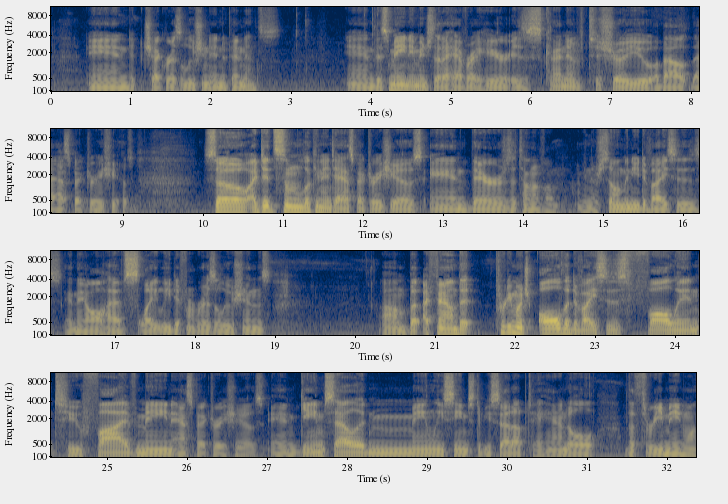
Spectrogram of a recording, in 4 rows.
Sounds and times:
Speech: 0:00.5 - 0:02.9, 0:03.7 - 0:09.2, 0:10.0 - 0:19.0, 0:20.3 - 0:32.3.

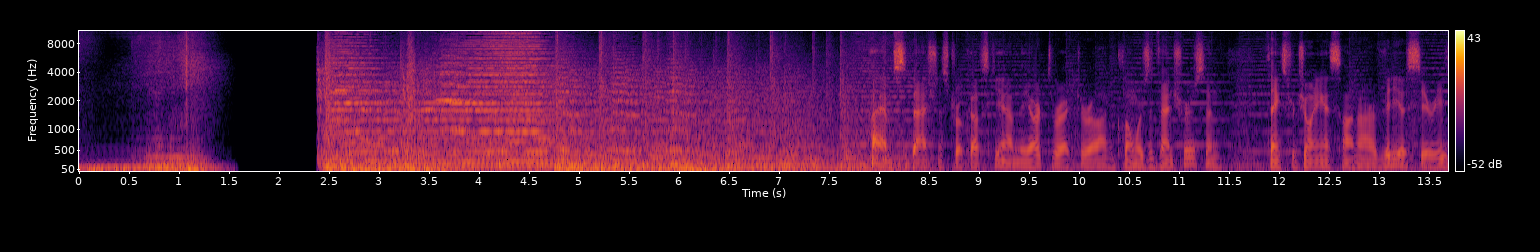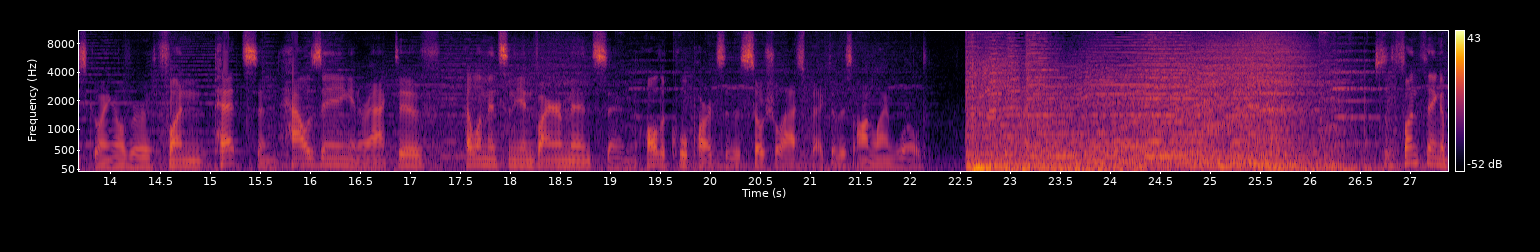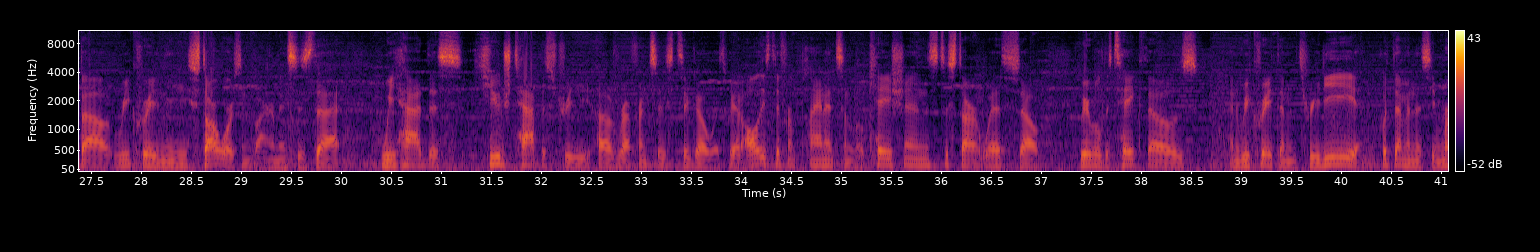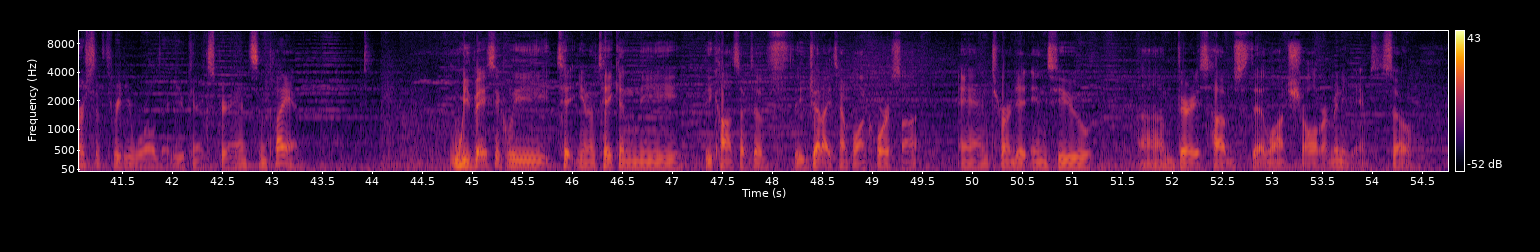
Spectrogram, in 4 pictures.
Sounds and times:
Music: 0:02.4 - 0:54.7
Speech: 0:07.9 - 0:22.2, 0:26.7 - 0:43.4, 0:44.8 - 0:54.4.

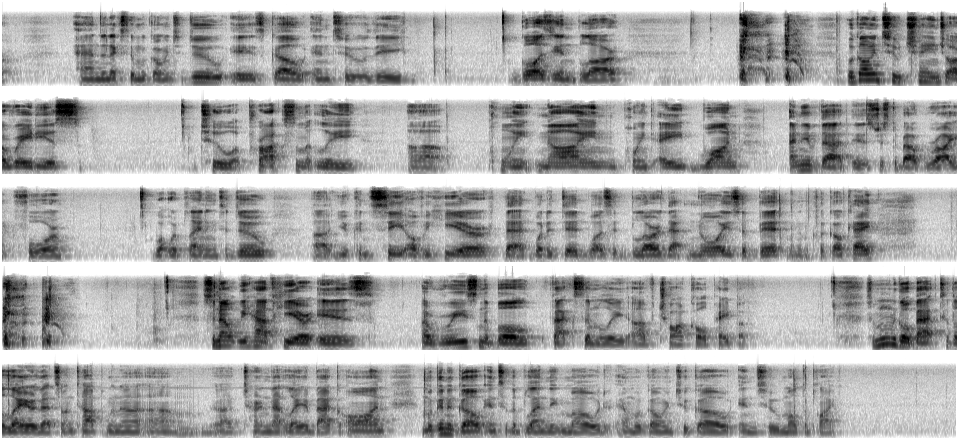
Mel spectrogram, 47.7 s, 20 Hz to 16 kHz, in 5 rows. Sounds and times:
Speech: 0:00.0 - 0:04.2, 0:05.0 - 0:06.3, 0:08.4 - 0:10.5, 0:11.4 - 0:19.9, 0:20.5 - 0:27.9, 0:30.6 - 0:36.3, 0:37.2 - 0:46.7
Throat clearing: 0:07.4 - 0:08.2, 0:28.6 - 0:29.4.

